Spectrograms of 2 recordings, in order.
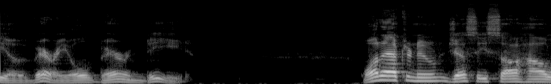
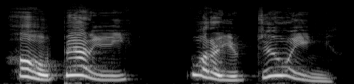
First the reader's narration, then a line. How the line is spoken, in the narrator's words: She cried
